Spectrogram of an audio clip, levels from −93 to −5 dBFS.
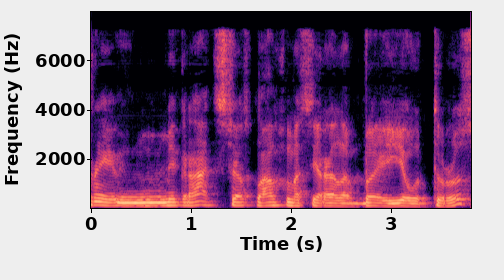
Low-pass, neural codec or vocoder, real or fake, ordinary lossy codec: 7.2 kHz; codec, 16 kHz, 4 kbps, FunCodec, trained on LibriTTS, 50 frames a second; fake; MP3, 64 kbps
